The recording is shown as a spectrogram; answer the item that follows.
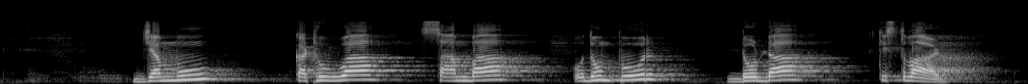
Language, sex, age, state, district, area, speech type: Dogri, male, 30-45, Jammu and Kashmir, Udhampur, rural, spontaneous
